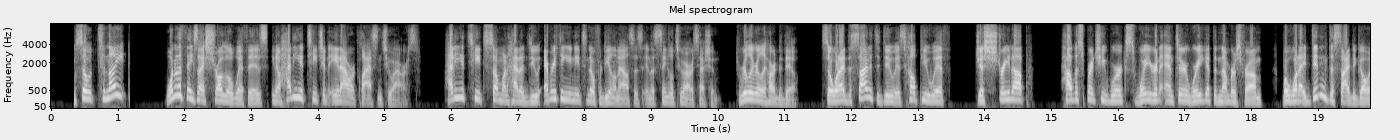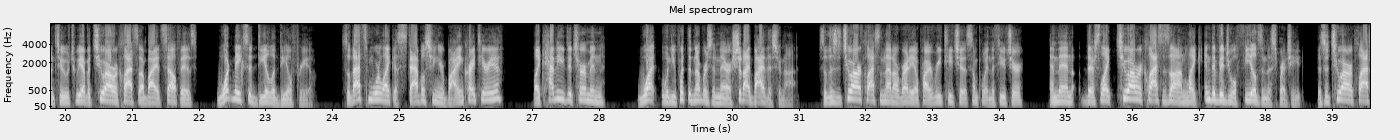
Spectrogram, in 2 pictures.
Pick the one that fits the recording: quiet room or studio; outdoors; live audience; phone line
live audience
